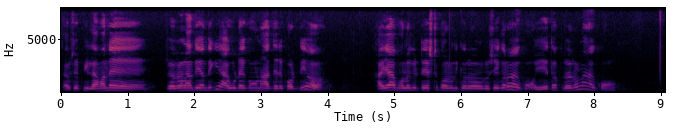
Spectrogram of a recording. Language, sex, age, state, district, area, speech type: Odia, male, 60+, Odisha, Jagatsinghpur, rural, spontaneous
